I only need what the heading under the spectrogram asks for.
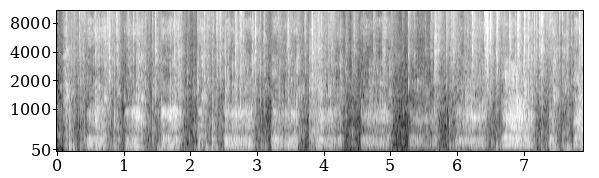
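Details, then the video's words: Two smooth fox terriers, a two-year-old and a five-month-old puppy, playing indoors with a pit bull on their fourth day together; rough rhythmic growls in bursts about every half second, rising and falling in loudness. "Fox Terrier in action"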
